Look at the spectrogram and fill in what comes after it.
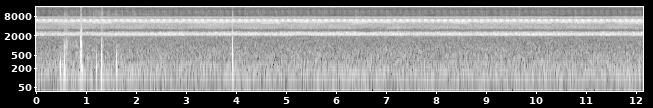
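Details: Crickets on a peaceful African summer night keep up a dense, ringing trill with a rapid, regular pulse. A few sharp clicks come in the first seconds, and one more arrives near four seconds.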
